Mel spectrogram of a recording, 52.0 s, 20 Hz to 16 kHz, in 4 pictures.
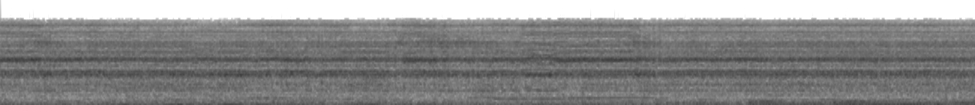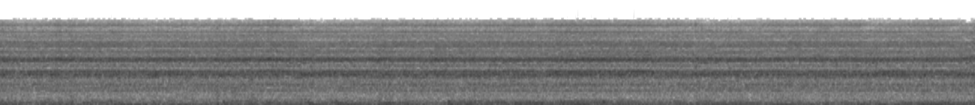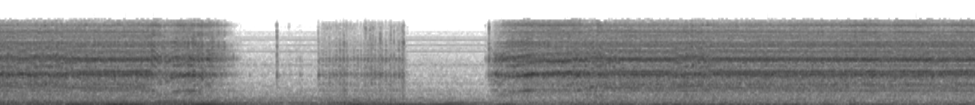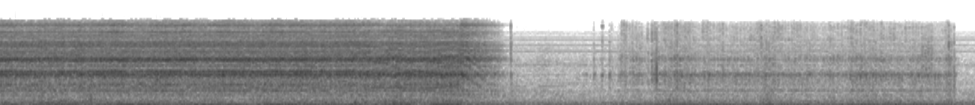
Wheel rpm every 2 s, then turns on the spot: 160, 160, 160, 160, 160, 160, 160, 160, 160, 160, 160, 160, 160, 160, 60, 20, 80, 160, 160, 160, 160, 160, 110, 0, 20, 20.
28-32 48-52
